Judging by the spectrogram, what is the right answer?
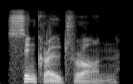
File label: "synchrotron", British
